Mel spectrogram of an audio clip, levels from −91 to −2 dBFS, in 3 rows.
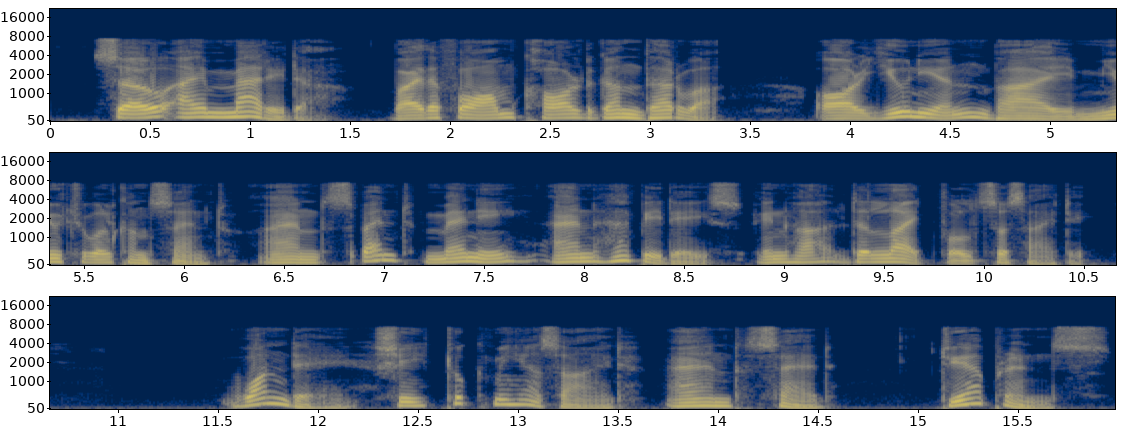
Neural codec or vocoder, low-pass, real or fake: none; 7.2 kHz; real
